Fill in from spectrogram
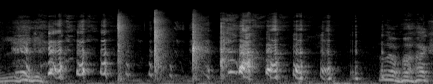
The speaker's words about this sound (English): No, no, that clapping wasn't for you. That clapping was so that I can line up all the audio.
